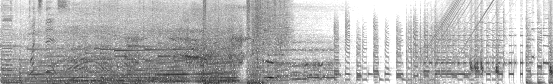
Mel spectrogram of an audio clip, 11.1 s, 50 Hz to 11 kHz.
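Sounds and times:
cartoon soundtrack music: 0.0s - 11.0s.

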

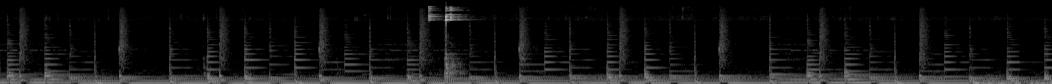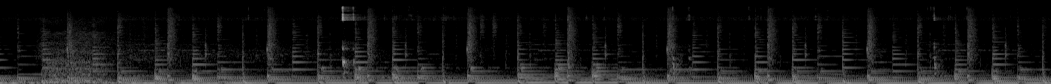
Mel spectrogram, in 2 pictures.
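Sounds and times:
background music with steady beat: 0.0s - 21.0s
sharp clink: 4.3s - 4.7s.

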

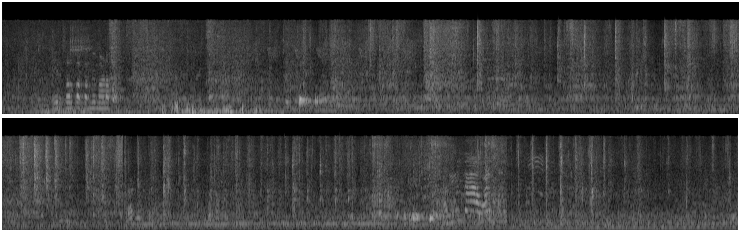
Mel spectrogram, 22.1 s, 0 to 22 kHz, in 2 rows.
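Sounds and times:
hand tools scraping wet concrete: 1.3s - 22.0s
bird calling: 3.9s - 6.3s.

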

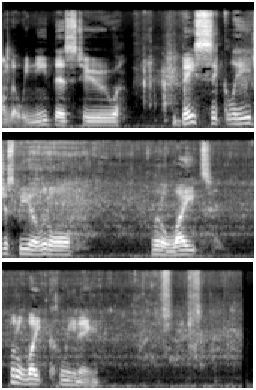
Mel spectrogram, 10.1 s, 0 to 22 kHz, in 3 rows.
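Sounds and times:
faint liquid sounds: 2.1s - 10.0s.

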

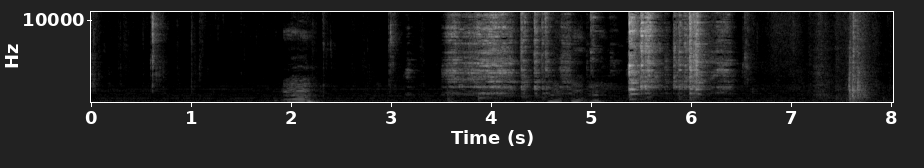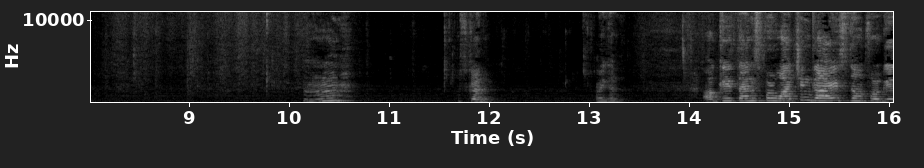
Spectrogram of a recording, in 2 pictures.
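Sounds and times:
cutlery and dishes clinking: 3.5s - 6.5s.

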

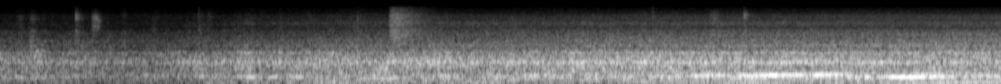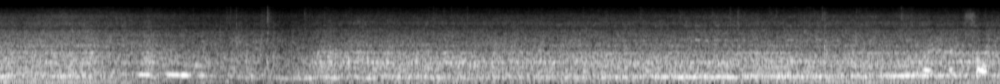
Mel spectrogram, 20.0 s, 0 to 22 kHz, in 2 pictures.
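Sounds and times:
bus engine running: 0.0s - 20.0s
rumble of moving bus: 0.0s - 20.0s.

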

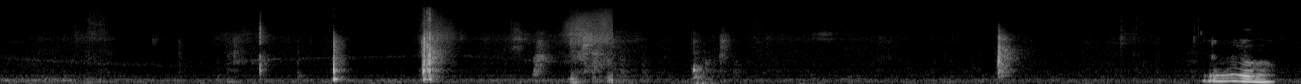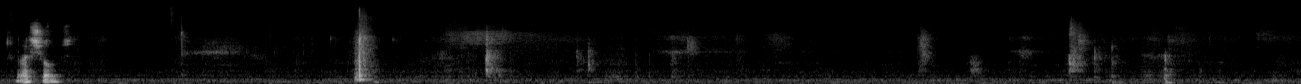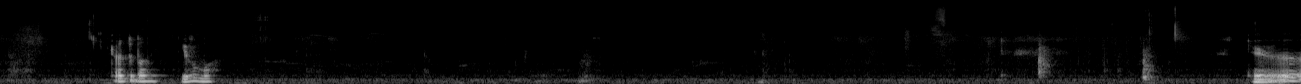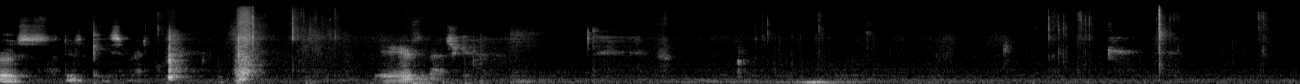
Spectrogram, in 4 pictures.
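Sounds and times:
spinal joint cracking: 49.0s - 52.0s.

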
